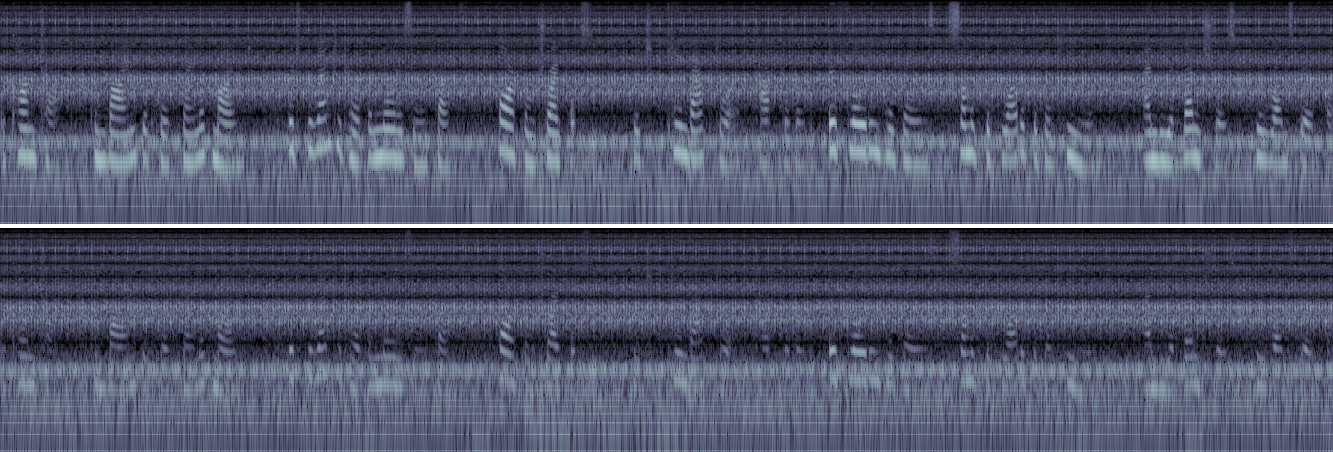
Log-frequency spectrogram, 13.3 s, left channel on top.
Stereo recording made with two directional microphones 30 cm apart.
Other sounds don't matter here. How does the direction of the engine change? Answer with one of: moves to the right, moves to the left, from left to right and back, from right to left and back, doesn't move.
doesn't move.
